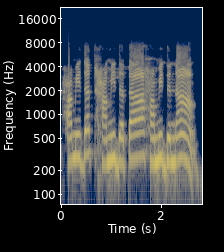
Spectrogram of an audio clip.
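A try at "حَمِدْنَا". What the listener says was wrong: नून जबर ना है सिर्फ, हमिदना, हमिदना। हाँ, वहां आवाज ऊपर जे नहीं जाएगी, खींचेगी नहीं जी।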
